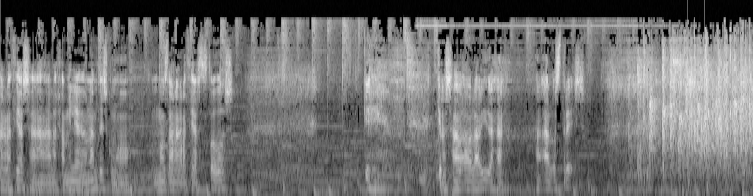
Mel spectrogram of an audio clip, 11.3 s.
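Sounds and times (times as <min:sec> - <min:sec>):
speech: 0:00.0 - 0:03.9, 0:05.5 - 0:09.5
applause from doctors and journalists: 0:09.3 - 0:11.2.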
